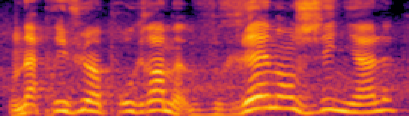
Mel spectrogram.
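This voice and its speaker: Excitable gaming commentator, shouting at big moves. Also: male voice, sits high, a little slow, a little hiss or hum. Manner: animated, bursts into shouts at big moves, self-correcting asides. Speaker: let's play commentator. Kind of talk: excited play-by-play game commentary.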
